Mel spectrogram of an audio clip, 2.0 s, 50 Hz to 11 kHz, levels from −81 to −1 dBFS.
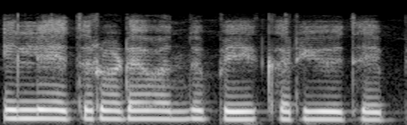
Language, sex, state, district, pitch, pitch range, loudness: Kannada, female, Karnataka, Bidar, 210 Hz, 205-220 Hz, -13 LUFS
